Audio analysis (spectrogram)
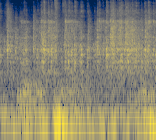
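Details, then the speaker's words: New AIM game controller shaken, recorded on a phone's internal microphone: light, irregular plastic clicking as the cross, circle and square buttons and the D-pad rattle, seemingly loose in the case; rattling buttons. "first of all, we have rattling cross, circle, and square buttons as well as a rattling D-pad."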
